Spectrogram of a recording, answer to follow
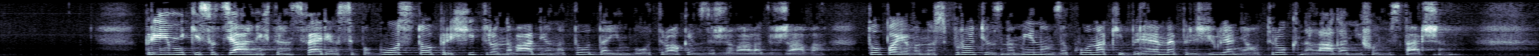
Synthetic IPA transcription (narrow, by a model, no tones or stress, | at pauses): pɾɛjeːmnikisɔt̪sjaːlnixt̪ɾansfɛɾjɛwsɛpɔɡoːst̪ɔpɾɛxiːt̪ɾɔnaʋaːd̪ijɔnat̪oːd̪ajimboːt̪ɾɔːkɛzd̪əɾʒɛʋaːlad̪əɾʒaːʋa | t̪oːpajɛʋənaspɾoːt̪juznameːnɔmzakoːnakʰibɾɛːmɛpɾɛʒiːwljanjaɔt̪ɾoːknalaːɡaniːxɔʋimst̪aːɾʃɛm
